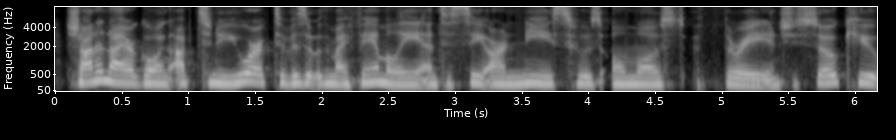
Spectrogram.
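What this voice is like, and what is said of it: Slightly strained, sore-throat voice. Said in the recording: “I have a bit of a sore throat”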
